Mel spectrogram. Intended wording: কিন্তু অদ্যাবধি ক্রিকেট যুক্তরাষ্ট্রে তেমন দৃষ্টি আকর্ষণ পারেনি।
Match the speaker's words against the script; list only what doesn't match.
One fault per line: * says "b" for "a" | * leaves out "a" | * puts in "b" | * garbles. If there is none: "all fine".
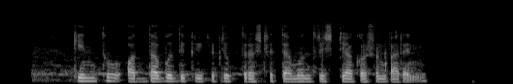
all fine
